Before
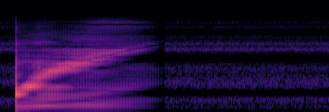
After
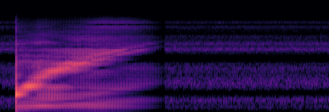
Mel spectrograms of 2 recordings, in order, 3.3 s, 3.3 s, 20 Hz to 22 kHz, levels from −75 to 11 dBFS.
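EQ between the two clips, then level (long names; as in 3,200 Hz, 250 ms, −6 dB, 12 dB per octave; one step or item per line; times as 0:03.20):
high-pass filter 63 Hz
+3.5 dB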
